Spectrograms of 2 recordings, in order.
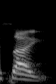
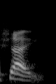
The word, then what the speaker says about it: shy: to say silence but when you're saying shy don't say sai you say shy so you just have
